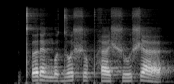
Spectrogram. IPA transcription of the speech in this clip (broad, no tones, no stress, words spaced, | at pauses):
tʼəɾɛŋo doʃopʰæ ʃuʃæ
